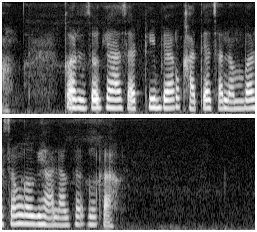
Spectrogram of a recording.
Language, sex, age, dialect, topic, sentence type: Marathi, female, 25-30, Varhadi, banking, question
